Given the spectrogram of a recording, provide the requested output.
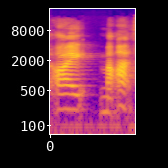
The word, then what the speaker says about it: Ma'at: So today, I thought it was really important to start off with Ma'at, otherwise known as Ma'at, but Ma'at, that's how I pronounce her name.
